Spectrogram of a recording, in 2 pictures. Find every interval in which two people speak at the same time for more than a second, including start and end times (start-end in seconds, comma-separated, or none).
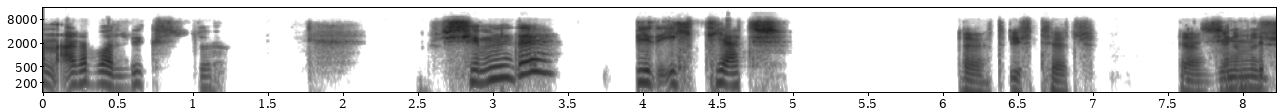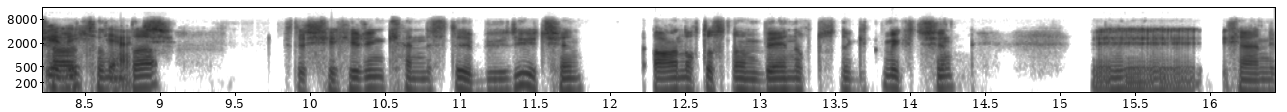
7.7-9.0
